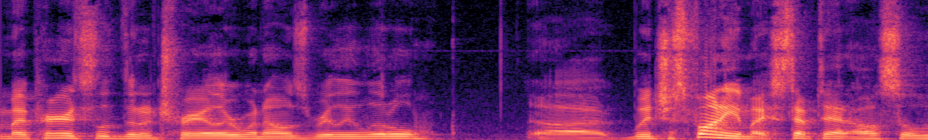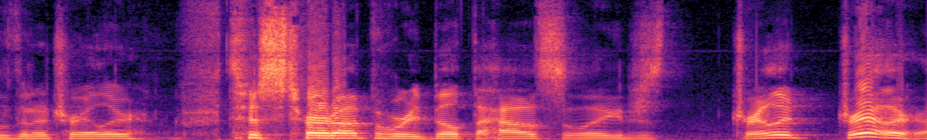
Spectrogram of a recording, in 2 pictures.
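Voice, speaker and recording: A man's voice: fairly high pitch, clear, resonant tone. A man with an American accent telling personal stories casually, rambling informally and swearing. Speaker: podcast host.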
